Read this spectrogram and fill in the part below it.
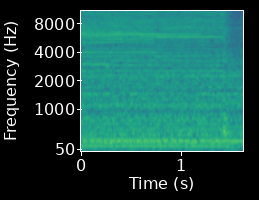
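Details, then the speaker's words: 1977 GMC motorhome, Oldsmobile 455 big block converted to ACE KillShot EFI, at key-on after fixing a failed relay crimp: steady electric hum at a fixed tone for about 1.5 seconds, then cuts off; normal fuel pump prime. "Okay. Yep, we got the prime."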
